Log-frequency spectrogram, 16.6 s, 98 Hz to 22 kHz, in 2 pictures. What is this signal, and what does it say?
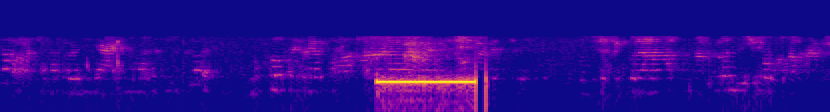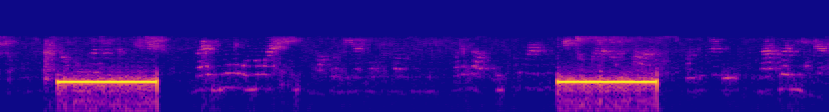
Ringback tone (Europe, 425 Hz), with speech.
